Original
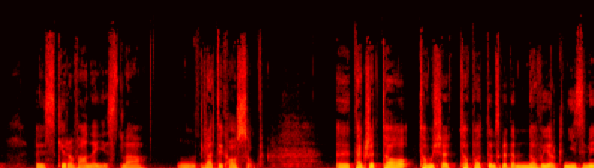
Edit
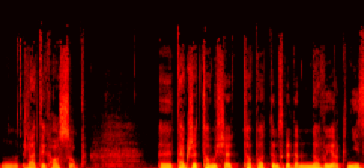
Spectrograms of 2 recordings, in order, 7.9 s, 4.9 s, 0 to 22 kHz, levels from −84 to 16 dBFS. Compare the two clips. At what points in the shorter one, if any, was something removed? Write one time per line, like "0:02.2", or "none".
0:02.6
